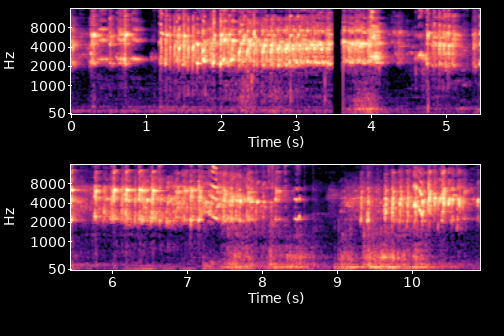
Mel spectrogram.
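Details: In Pakistan, a green Fischer's lovebird pair at breeding time sings in long bursts of sharp, fast twittering, broken by short pauses and an abrupt silence midway.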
